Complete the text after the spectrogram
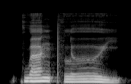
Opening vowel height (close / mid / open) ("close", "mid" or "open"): open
